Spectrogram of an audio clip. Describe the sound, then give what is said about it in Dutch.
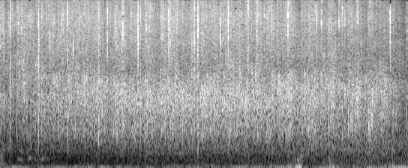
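Sustained applause from an audience, a dense steady patter of many hands clapping at an even loudness throughout, with no talking over it. “Applaus voor”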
